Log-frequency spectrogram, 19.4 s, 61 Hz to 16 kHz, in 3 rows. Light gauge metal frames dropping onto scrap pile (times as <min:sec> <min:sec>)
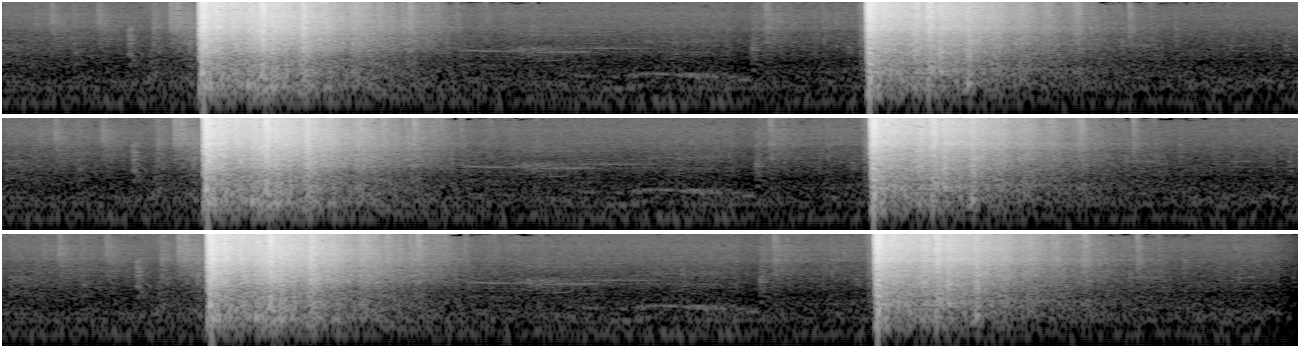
0:00.8 0:02.3, 0:04.3 0:05.6, 0:07.0 0:08.8, 0:10.8 0:12.2, 0:13.3 0:15.3, 0:17.3 0:18.7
